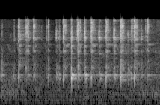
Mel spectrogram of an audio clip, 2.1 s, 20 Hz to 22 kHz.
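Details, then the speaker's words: 1999 Ford F250 5.4L with surging/rough idle: removed EGR valve shaken by hand gives loose bright metallic rattle as the pintle floats freely; owner suspects broken or missing spring, valve to be replaced. "hear the pencil in there you can blow through this it's pretty much free flowing but in this position the Pendle is basically uh floating up and down"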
